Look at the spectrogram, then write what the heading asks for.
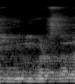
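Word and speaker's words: universal: इसी के साथ जैसे यूनिवर्सल है, यूनिवर्सल हो गया तो उसके पहले भी क्या लग जाएगा, ए लग जाएगा, यूनिवर्सल।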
